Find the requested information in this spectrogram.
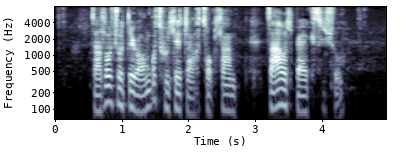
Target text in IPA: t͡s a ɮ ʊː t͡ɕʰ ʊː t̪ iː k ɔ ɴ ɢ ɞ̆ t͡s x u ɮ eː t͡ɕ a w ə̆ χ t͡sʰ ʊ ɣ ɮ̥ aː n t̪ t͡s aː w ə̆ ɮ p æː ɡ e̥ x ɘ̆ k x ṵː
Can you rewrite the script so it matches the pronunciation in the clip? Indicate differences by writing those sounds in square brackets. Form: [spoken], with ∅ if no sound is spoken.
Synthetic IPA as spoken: t͡s a ɮ ʊː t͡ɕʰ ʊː t̪ iː k ɔ ɴ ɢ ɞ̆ t͡s x u ɮ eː t͡ɕ a w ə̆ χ t͡sʰ ʊ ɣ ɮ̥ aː n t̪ t͡s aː w ə̆ ɮ p æː ɡ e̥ [s] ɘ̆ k [ʃ] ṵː

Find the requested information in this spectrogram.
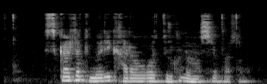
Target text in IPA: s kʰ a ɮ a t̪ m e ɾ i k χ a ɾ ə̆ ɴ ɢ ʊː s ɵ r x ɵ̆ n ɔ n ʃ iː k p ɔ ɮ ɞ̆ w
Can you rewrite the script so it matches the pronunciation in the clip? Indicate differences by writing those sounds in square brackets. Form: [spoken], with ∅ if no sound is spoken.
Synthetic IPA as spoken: s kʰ a ɮ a t̪ m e ɾ i k χ a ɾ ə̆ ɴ ɢ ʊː [t͡s] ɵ r x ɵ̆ n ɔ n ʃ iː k p ɔ ɮ ɞ̆ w

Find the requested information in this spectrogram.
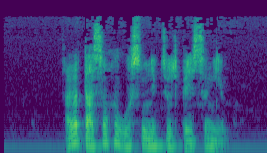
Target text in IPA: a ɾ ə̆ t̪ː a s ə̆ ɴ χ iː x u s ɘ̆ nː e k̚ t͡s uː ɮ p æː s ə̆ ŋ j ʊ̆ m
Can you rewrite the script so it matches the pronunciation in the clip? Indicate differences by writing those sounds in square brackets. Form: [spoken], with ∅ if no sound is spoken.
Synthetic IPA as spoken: a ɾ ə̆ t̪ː a s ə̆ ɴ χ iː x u s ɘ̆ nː e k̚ t͡s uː ɮ p æː s ə̆ ŋ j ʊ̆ m

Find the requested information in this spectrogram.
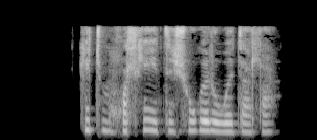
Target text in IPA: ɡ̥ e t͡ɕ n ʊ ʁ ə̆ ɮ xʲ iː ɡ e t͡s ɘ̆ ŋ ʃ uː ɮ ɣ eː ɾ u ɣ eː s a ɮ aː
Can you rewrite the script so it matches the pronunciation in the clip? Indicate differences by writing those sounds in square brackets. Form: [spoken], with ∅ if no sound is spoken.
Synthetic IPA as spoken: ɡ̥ e t͡ɕ [m] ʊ [χ] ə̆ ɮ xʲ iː [ŋ] e t͡s ɘ̆ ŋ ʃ uː [∅] ɣ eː ɾ u ɣ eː [t͡s] a ɮ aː

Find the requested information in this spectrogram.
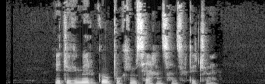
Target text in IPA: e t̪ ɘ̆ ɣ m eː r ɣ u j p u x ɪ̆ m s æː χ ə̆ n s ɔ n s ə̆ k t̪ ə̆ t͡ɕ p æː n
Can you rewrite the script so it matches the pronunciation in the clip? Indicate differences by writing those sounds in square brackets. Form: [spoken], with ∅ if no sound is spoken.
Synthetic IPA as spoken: e t̪ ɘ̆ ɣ m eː r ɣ u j p u x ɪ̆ m s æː χ ə̆ n s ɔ n s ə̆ k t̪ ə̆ t͡ɕ p æː n

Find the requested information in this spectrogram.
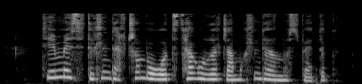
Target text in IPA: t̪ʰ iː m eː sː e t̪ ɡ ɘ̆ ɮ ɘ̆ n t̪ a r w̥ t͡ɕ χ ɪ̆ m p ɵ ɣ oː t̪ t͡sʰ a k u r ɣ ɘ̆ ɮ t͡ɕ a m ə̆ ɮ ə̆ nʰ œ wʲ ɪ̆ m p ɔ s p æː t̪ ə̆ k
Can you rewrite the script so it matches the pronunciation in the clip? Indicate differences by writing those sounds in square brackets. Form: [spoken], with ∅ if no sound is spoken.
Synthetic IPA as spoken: t̪ʰ iː m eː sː e t̪ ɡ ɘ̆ ɮ ɘ̆ n t̪ a [∅] w̥ t͡ɕ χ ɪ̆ m p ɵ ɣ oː t̪ t͡sʰ a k u r ɣ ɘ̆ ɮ t͡ɕ a m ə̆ ɮ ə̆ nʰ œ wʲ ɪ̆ m p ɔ s p æː t̪ ə̆ k

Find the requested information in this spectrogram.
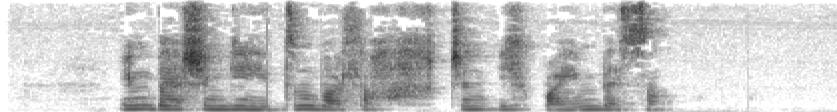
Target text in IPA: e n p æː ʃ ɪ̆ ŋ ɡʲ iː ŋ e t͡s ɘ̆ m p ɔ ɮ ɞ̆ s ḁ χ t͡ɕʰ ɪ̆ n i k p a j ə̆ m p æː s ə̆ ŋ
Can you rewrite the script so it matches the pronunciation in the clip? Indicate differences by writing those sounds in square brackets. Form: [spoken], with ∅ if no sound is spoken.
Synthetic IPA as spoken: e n p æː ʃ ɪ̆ ŋ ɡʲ iː ŋ e t͡s ɘ̆ m p ɔ ɮ ɞ̆ [χ] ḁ χ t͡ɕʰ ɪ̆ n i [x] p a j ə̆ m p æː s ə̆ ŋ

